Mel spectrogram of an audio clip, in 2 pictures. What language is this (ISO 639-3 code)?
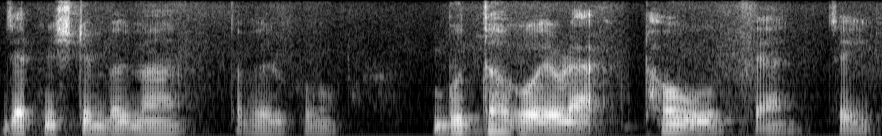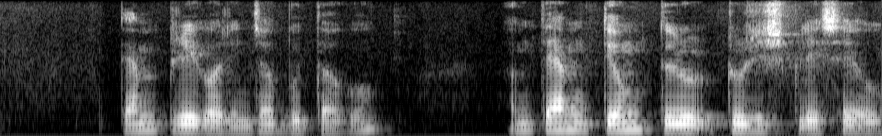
nep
